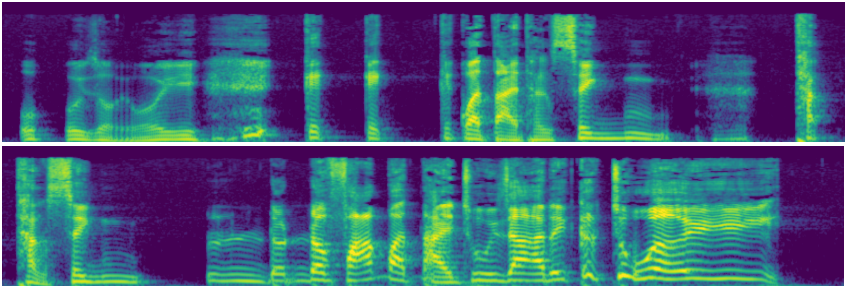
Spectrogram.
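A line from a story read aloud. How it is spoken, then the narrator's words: Panicked stammering. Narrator (Vietnamese): lắp bắp nói không thành lời, giọng hốt hoảng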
